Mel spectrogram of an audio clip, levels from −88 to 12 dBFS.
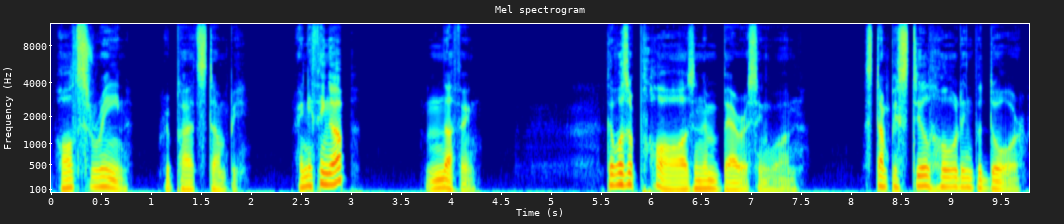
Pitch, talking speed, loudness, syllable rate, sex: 120 Hz, 105 wpm, -20 LUFS, 5.3 syllables/s, male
